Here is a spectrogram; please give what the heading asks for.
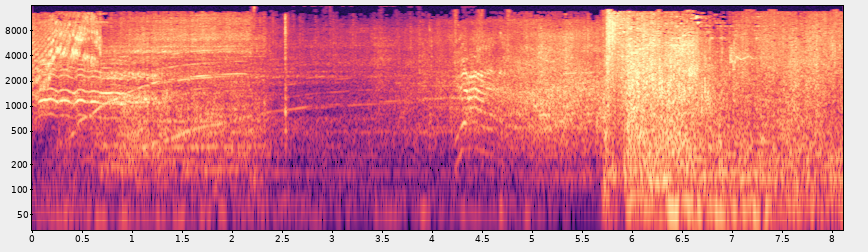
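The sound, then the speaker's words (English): A robot taxi crashes into a wall and bursts into a giant fireball in a sci-fi film scene. Sweeping tones lead to a sharp impact partway through, then a loud, sustained roar of the blast fills the end. “It just drives into a wall and then immediately explodes into a, you know, a giant fireball.”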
